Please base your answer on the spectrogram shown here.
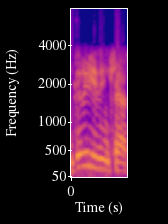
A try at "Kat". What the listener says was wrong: I mean, it's still only the first syllable, but that's better.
